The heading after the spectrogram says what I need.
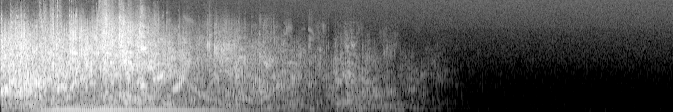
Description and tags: Alien Drain
Other-wordly drain sound.
cinematic, dark, film, sci-fi, sound-design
